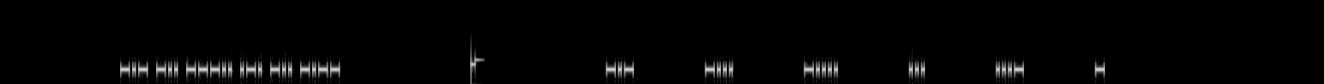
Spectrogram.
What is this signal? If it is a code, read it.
Morse code, heard as a keyed tone, about 40 wpm, spaced as for 17 wpm, 700 Hz. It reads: KD8RDY KB6SVT
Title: USA Call Signs - 6 Characters - 8x Character Spacing - 40wpm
